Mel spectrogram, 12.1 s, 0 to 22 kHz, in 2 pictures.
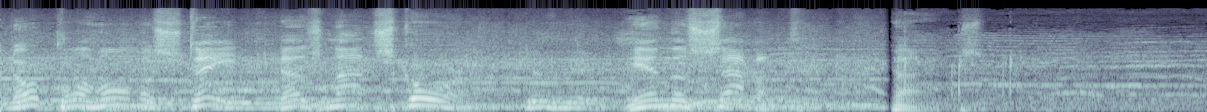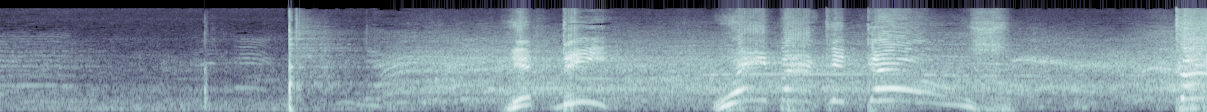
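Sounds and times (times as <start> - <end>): bat cracking against ball: 7.0 - 7.8.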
